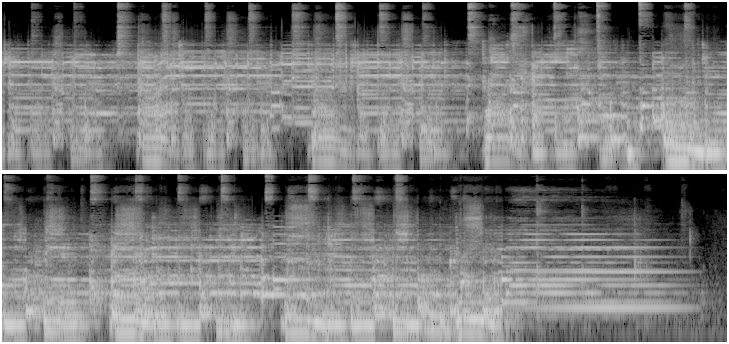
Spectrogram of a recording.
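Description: Guitar-led instrumental music played through the bare speaker drivers of a Bose Wave Music System, then through the drivers fitted with its waveguide tubing. It ends on sustained notes that fade out just before the end.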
